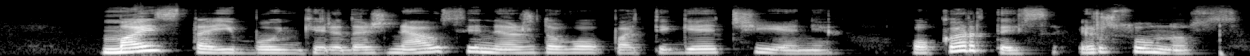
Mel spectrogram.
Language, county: Lithuanian, Tauragė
